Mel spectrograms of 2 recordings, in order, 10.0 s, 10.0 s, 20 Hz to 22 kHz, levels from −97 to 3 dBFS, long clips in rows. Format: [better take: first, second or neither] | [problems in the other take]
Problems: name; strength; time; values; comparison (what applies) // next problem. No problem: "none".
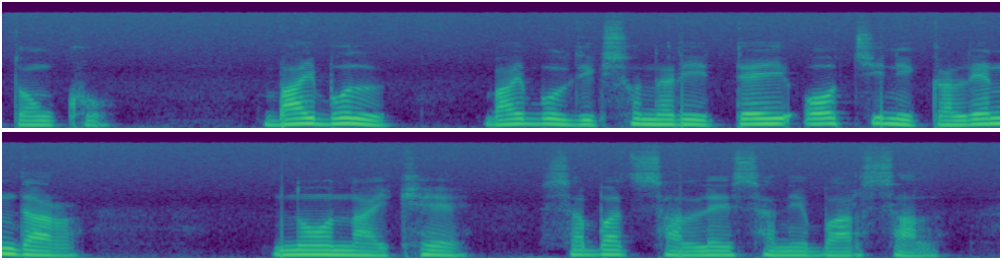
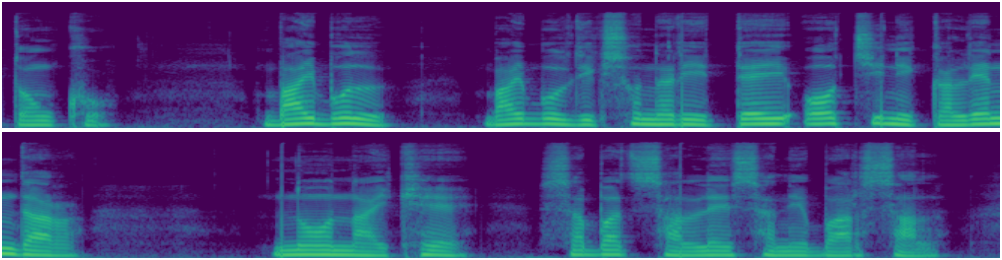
second | hiss; noticeable; throughout; 15 dB below the speech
